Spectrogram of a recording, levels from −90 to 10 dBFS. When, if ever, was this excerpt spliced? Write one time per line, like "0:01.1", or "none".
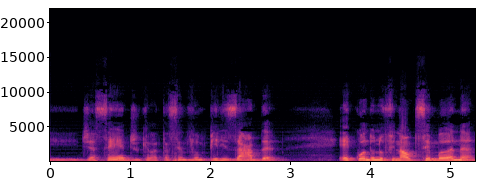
none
